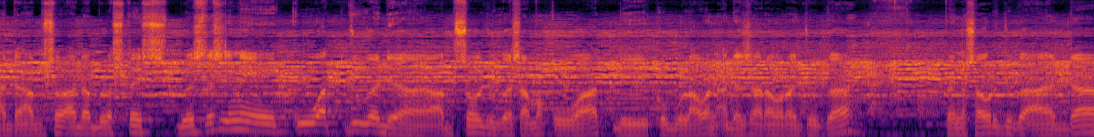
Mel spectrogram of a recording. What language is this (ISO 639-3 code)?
ind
